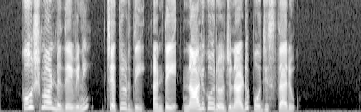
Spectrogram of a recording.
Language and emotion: Telugu, neutral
